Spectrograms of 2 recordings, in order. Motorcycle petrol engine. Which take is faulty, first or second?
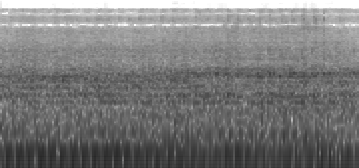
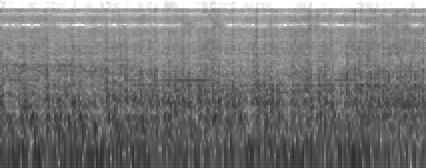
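second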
